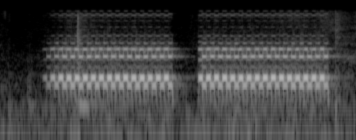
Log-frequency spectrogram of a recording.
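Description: A telephone rings twice in a radio studio as a call-in listener is connected, each trill lasting about a second with a short pause between.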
